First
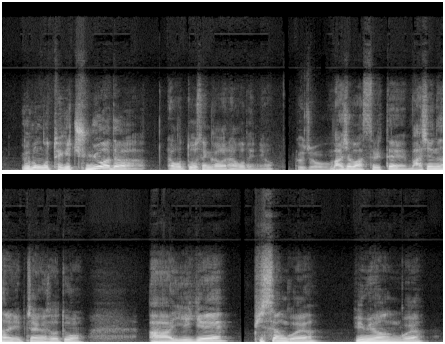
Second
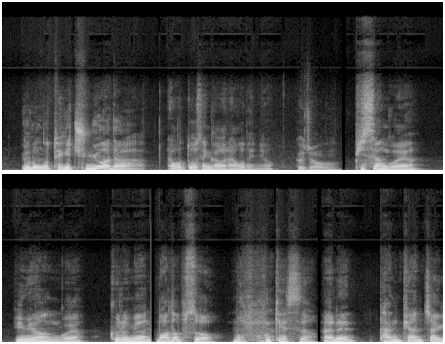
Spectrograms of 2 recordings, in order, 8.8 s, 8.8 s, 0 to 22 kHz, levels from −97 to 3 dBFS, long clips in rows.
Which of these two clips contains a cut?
second; 3 cuts; at 3.2 s, 5.9 s, 7.5 s

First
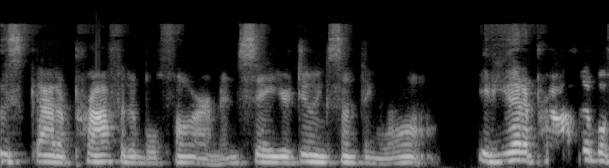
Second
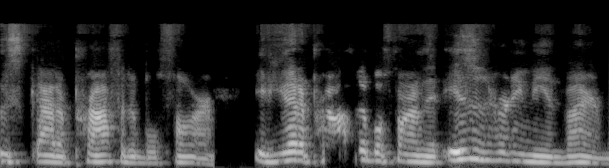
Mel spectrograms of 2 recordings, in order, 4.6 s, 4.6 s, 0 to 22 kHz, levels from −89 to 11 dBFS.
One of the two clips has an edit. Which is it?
second; 1 cut; at 1.7 s

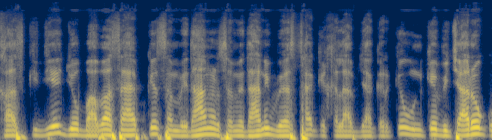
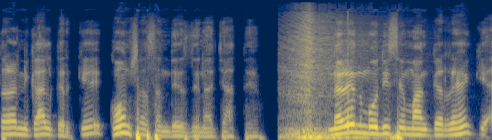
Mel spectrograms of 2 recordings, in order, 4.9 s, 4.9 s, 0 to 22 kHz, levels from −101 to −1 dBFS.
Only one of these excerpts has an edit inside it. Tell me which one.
second; 1 cut; at 3.2 s

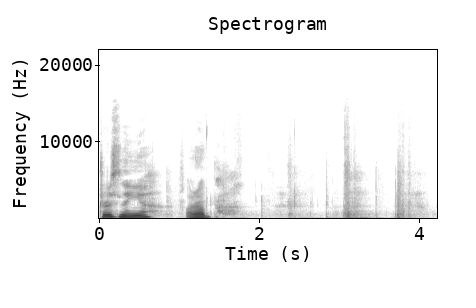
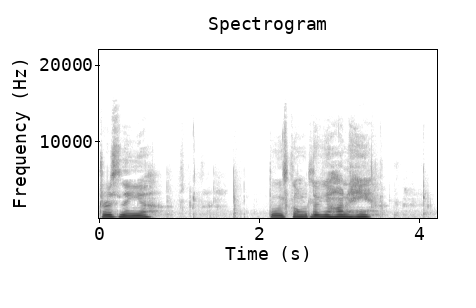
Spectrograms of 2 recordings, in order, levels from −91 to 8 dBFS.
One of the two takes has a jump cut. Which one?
first; 1 cut; at 1.1 s

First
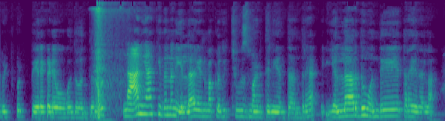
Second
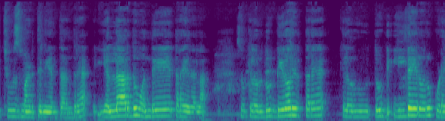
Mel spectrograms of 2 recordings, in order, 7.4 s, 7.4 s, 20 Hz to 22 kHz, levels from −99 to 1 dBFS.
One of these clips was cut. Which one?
first; 1 cut; at 1.9 s

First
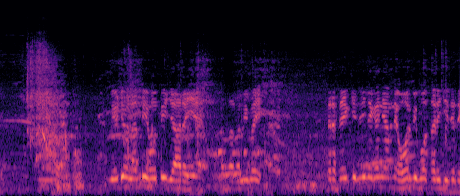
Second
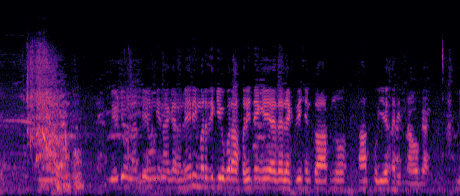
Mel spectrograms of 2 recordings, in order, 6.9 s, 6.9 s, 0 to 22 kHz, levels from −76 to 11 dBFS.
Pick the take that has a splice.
second; 1 cut; at 2.5 s

